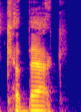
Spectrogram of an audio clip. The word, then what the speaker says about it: Quebec: For a long time there was emphasis on saying Quebec because that would mean there would be one Ch instead of being K-K-K, it would be Ch-K-Qua. But in fact, that did not stick around. The official pronunciation is Quebec.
